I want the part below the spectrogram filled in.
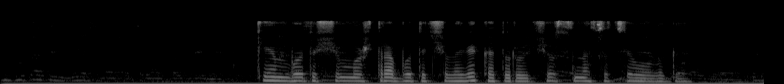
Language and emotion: Russian, neutral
